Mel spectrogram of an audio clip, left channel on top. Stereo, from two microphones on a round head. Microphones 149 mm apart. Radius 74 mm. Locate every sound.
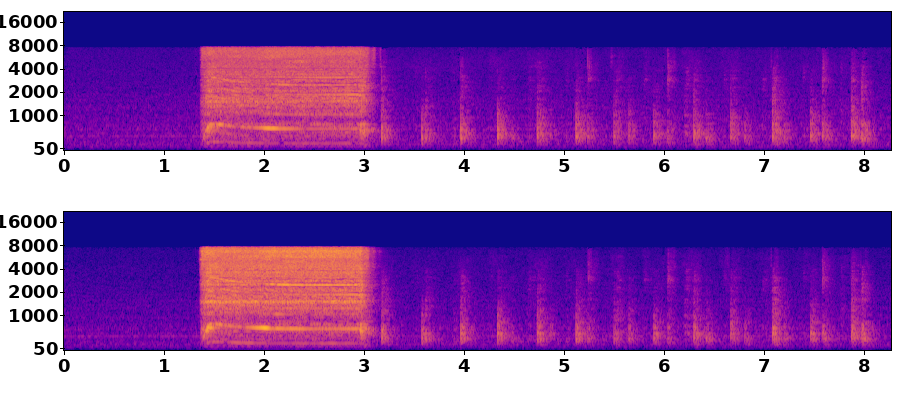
1.4 s a drill: 70° right (ahead or behind), 0.5 m
3.2 s running footsteps: 55° left (ahead or behind), 1.1 m; by 8.1 s 50° left (ahead or behind), 3 m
